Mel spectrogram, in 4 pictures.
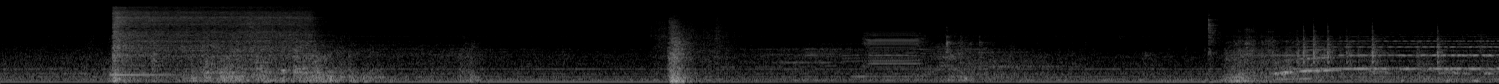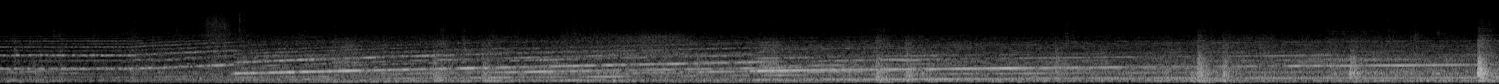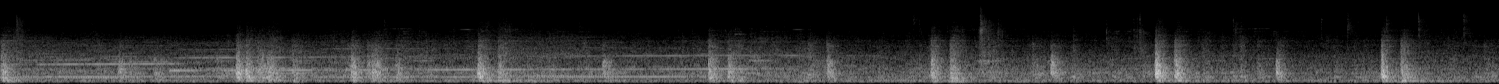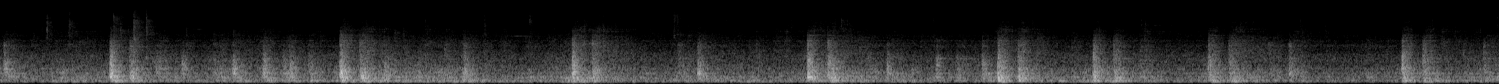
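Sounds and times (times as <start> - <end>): electric train motors whining: 7.3 - 39.1.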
